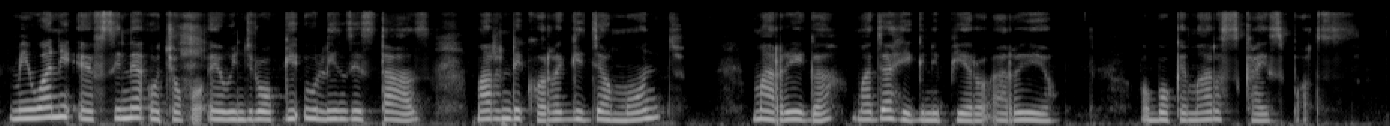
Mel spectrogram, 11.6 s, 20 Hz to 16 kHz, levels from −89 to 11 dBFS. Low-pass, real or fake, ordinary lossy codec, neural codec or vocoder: 10.8 kHz; fake; none; codec, 24 kHz, 3.1 kbps, DualCodec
